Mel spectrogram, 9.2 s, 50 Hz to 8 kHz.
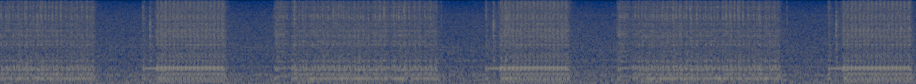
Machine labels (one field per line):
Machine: slide rail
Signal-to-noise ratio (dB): 0 dB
